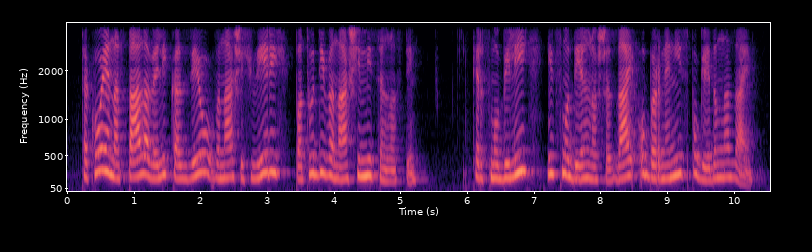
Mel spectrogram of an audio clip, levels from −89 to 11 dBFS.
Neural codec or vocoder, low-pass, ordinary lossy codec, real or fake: vocoder, 44.1 kHz, 128 mel bands every 512 samples, BigVGAN v2; 3.6 kHz; none; fake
